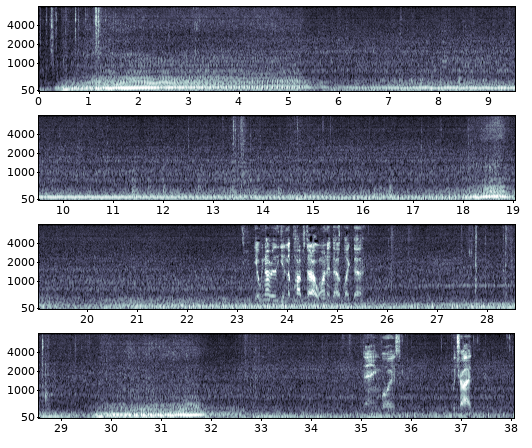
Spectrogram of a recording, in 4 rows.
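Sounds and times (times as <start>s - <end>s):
car engine revving: 0.3s - 38.0s.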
